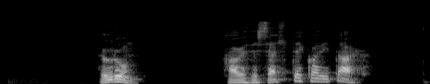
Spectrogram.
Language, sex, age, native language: Icelandic, male, 50-59, Icelandic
